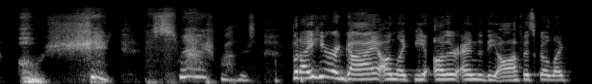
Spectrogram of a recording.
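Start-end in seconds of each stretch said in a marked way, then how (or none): 0.2-2.6 very quiet, slow, high-pitched hushed exclamation. Retelling sitting at a desk at the office seeing the teaser: retelling own quiet exclamation. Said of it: "very quietly like".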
